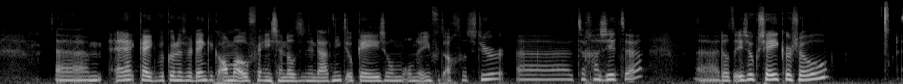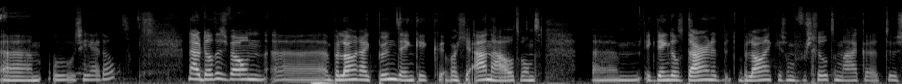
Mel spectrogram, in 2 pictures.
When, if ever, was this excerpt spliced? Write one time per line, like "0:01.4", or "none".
0:09.4
0:13.5

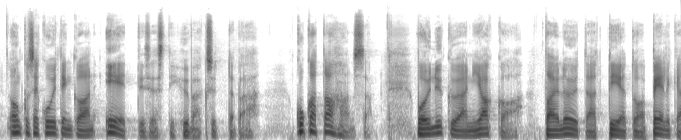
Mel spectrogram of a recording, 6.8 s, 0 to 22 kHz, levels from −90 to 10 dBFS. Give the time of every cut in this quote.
none

